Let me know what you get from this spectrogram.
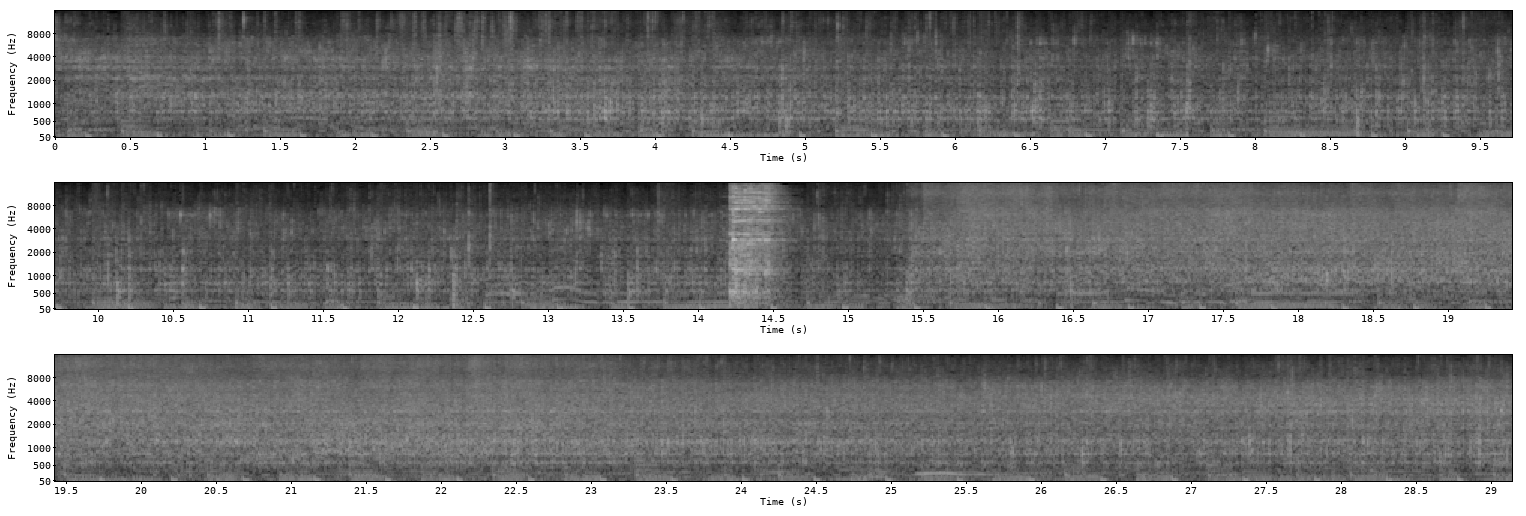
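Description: Tomato paste frying in melted butter and garlic in a stainless steel pan, with a steady sizzle that is louder in the second half. About halfway through there is a single brief, loud burst, and the sizzle drops out for a moment after it.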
